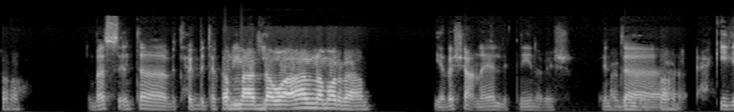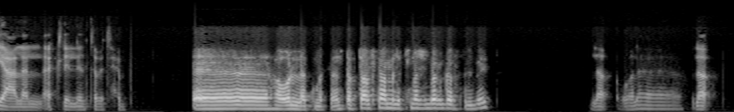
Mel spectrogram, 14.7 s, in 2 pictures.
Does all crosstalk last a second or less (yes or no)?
yes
